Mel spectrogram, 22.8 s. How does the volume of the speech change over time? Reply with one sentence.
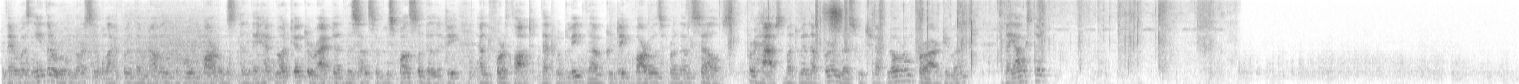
The volume of the speech stays about the same.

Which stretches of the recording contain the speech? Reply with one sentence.
The speech can be heard from 0.0 to 15.7 s.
